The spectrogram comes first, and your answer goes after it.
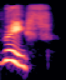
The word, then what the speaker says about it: Ralph: It's Rafe. It's a very British name, but spelled Ralph.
